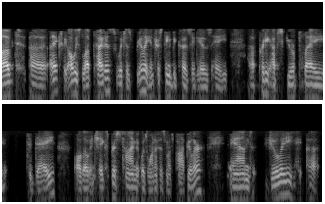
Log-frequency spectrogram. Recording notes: On the phone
